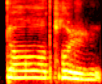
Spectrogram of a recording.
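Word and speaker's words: 여덟: 자, 얘는 여덜 이렇게 되죠. 리을 여덜.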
